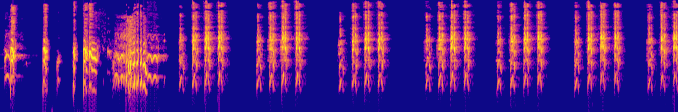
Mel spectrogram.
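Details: Common moorhen call used to lure birds for hunting: a few sharp notes and one rough squawk, then a steady run of triple-pulsed clucking phrases repeated about twice a second.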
